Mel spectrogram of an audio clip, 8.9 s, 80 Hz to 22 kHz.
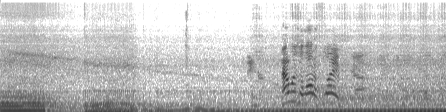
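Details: Pro Street truck with new Rossler TH400, after fixing a loose wire that killed the engine on hard shifts: deep, steady rumble climbs and holds under throttle without stumbling or cutting out; normal revving.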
